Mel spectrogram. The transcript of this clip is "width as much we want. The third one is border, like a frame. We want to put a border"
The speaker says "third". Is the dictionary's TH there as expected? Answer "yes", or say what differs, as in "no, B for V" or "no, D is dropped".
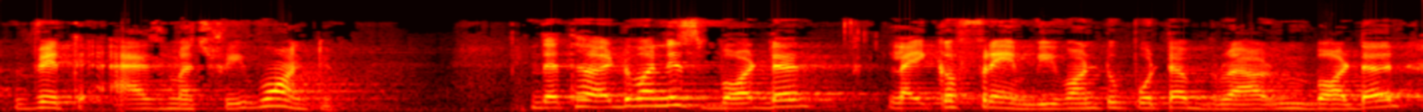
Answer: no, T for TH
